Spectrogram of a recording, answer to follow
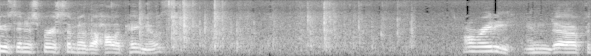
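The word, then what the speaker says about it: jalapeño: how to pronounce it it's Hal laeno jalapeno and I'm should be putting right where is it right here it should say the way to pronounce it ha laeno halap Peno that's it nothing fancy just real straightforward jalapeno so ha ha la la you know La pen like a writing pen a writing instrument yo halap Peno right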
